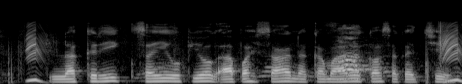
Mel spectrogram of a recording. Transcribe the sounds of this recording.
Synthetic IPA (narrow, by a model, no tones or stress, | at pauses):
ləkɾiksəɦiupjoɡapəɦɪsankəmaɾekəsəkɛt̪̚t͡ʃʰɛ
